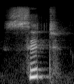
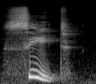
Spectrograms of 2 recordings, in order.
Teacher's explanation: sit is pronounced with short vowel sound, while seat is pronounced with the long vowel sounds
